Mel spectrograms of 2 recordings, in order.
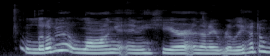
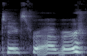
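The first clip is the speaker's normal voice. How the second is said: ordinary talk, nothing marked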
